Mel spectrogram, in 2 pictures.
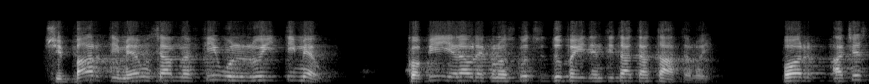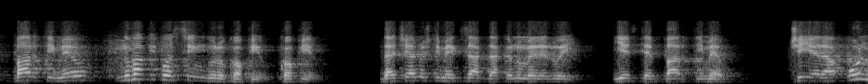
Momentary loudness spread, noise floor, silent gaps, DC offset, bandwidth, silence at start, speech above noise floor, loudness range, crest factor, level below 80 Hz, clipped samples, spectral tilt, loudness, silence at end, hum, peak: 6 LU; -67 dBFS; 3.87-4.01 s, 7.46-7.52 s, 7.70-7.81 s, 12.28-12.47 s, 16.51-16.55 s; under 0.1%; 8.4 kHz; 0.45 s; 43 dB; 2 LU; 22 dB; -70 dBFS; under 0.1%; -2.5 dB/octave; -23 LUFS; 0 s; none; -2 dBFS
